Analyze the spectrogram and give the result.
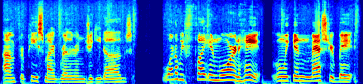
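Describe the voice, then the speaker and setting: A man's voice: on the high side, lively intonation, slow pace, a bit bright, faint music behind, poor audio. A man voicing a goofy, boastful stoner echidna in an amateur comic dub, rambling in slang. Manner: rambling, slangy, says lol aloud.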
